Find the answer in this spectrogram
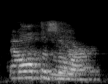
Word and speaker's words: Balthazar: Did I say it wrong? Balthazar. Balthazar. Thank you.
